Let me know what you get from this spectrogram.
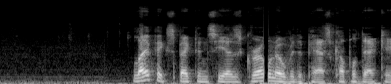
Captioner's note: voiceover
